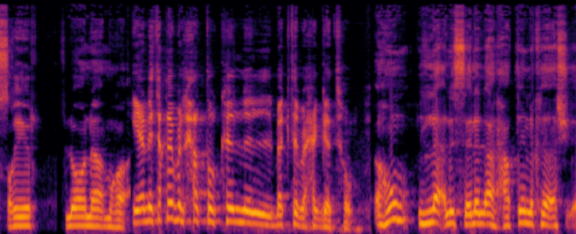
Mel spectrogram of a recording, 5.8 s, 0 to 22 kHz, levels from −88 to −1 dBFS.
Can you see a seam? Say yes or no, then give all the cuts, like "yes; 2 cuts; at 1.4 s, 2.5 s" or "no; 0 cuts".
yes; 2 cuts; at 1.3 s, 3.7 s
